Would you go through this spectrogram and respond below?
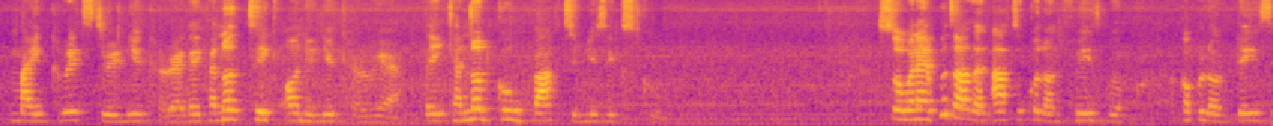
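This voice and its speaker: A woman's voice: mid-range voice, a bit bright, a little hiss or hum, low-quality recording. A woman in her twenties hosts a solo motivational talk, speaking reflectively and returning again and again to rhetorical questions. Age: 20s. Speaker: podcast host.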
